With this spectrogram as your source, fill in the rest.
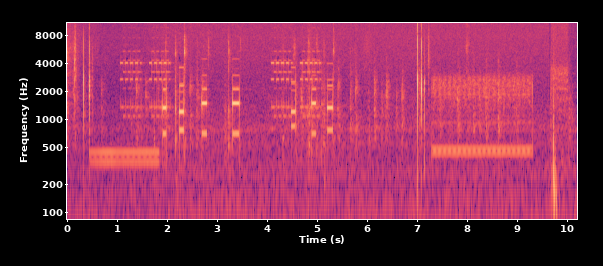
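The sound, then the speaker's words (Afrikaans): A telephone is dialed for a call, with quick bursts of keypad tones in two clusters, then a steady, level ringing tone that holds for about two seconds before a sharp click. “hierdie ding moet ek share en dadelijk vir Ryan bel”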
